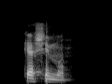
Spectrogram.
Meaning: obscurely
- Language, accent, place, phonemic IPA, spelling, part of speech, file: French, France, Lyon, /ka.ʃe.mɑ̃/, cachément, adverb, LL-Q150 (fra)-cachément.wav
